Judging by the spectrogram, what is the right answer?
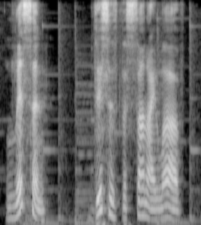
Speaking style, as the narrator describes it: a voice boomed out of heaven

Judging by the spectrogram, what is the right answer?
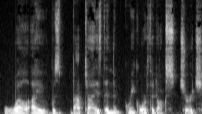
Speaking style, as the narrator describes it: stammered

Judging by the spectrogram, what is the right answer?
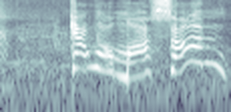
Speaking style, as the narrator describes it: yelled Harry

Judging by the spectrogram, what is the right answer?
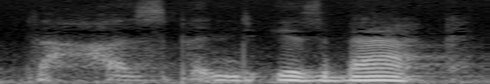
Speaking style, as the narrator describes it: she whispered fearfully

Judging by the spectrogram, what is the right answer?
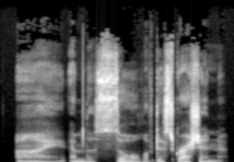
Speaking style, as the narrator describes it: Evan said in a mock serious whisper

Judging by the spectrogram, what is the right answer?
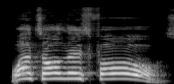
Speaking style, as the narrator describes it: Susie shouts up at them

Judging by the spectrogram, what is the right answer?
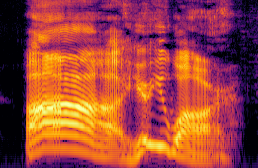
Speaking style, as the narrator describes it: Ivan exclaimed

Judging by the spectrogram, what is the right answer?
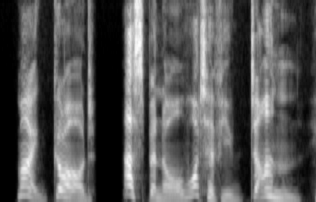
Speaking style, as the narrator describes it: he exclaimed

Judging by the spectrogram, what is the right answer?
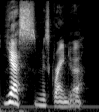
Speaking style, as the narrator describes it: Tiniega said, sighing

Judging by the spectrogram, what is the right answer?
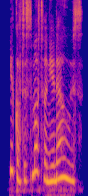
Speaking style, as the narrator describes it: she said kindly

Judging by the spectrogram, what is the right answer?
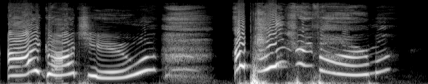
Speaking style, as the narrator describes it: she exclaimed

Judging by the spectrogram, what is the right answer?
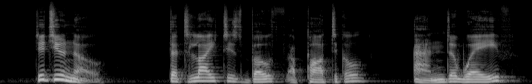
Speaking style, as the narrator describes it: a voice Ellen did not recognize intoned blandly

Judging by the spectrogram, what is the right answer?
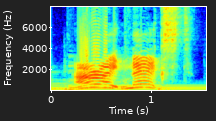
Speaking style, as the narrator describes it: suddenly called out

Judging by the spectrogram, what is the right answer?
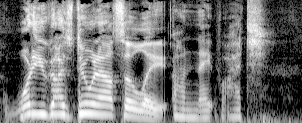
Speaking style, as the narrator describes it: the door guard yells at us

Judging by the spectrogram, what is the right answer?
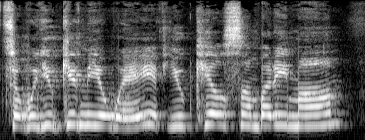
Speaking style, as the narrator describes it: Josette shouting

